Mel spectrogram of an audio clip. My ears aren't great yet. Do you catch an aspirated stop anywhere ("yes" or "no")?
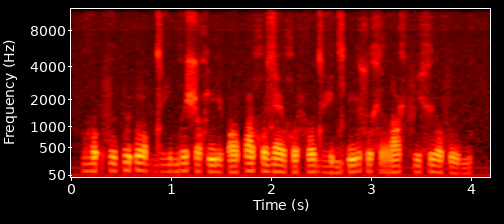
no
